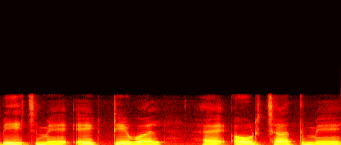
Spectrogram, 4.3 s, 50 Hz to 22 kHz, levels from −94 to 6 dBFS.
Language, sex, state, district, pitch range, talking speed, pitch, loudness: Hindi, female, Himachal Pradesh, Shimla, 205-220 Hz, 110 wpm, 215 Hz, -16 LUFS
